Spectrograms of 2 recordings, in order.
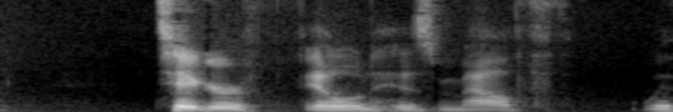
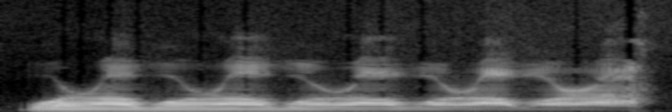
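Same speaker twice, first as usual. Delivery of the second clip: loud wara. A narrator's reading. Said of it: "With one loud".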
